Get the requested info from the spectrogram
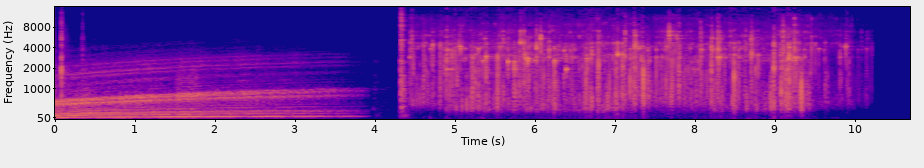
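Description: Animated-logo sound effects: a sustained synth swell of several slowly rising tones over a low hum, fading out about four seconds in. After a brief gap comes a dense, rapid clinking clatter of many small pieces falling, like tiles or glass, which lasts about six seconds and dies away at the end.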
